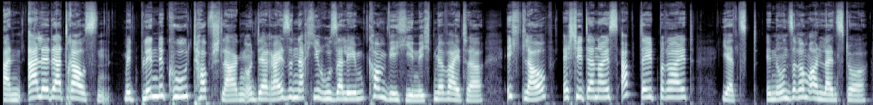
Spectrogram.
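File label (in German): Mädchen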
